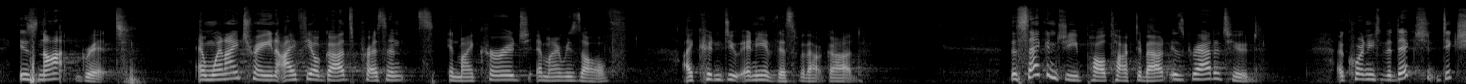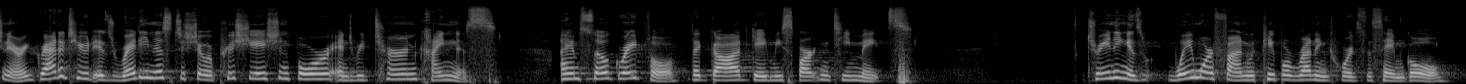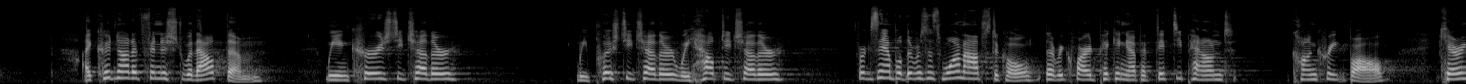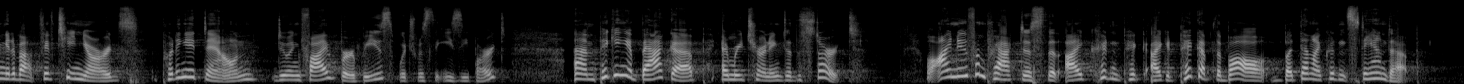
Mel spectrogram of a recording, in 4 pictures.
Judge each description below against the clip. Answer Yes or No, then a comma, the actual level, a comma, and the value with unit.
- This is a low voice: No, high, 225 Hz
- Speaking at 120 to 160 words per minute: Yes, average, 155 wpm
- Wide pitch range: No, average, 4.9 semitones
